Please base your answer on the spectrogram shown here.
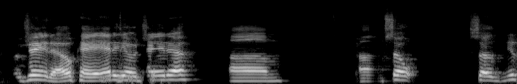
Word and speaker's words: Ojeda: Is that how you pronounce his last name? Oh, Jada. Ojeda.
